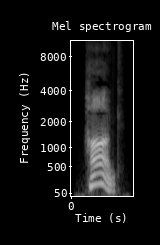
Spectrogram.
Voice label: "honk", geese, neural; animal sounds in english; Stephen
